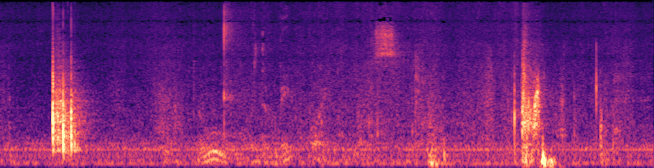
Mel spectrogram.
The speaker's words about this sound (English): This isn't your dad's dice roll.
